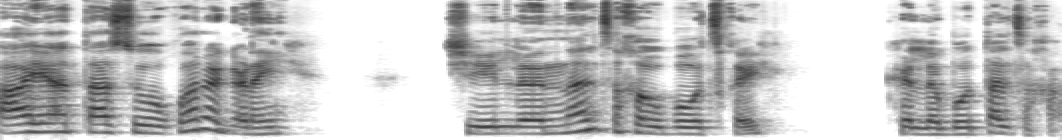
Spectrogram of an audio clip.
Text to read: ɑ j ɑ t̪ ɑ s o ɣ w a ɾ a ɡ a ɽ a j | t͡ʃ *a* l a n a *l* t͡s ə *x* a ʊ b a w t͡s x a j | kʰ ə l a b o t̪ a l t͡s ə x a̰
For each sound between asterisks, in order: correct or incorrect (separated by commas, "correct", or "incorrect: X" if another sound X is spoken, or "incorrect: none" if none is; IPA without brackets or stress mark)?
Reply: incorrect: e, correct, correct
